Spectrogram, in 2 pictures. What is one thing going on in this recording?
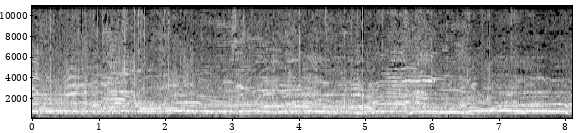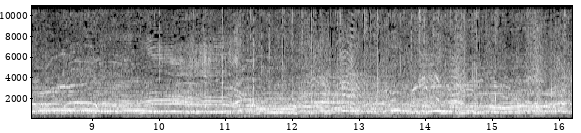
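A large crowd cheers and shouts loudly all around, close by.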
